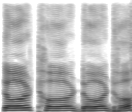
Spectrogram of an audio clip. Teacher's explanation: जीभ थोड़ा फोल्ड होकर अपर पैलेट के हार्ड पार्ट को लग रही है यहाँ। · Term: मूर्धा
